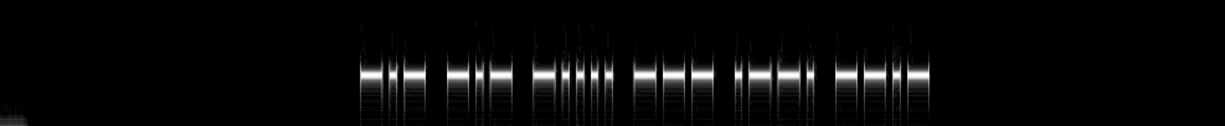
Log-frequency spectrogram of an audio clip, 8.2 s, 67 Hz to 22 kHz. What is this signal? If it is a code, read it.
Morse code, heard as a keyed tone, about 25 wpm, 700 Hz. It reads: KK6OPQ
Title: USA Call Signs - 6 Characters - 25wpm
